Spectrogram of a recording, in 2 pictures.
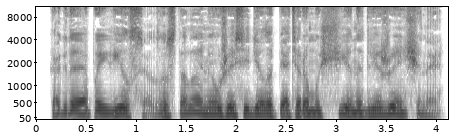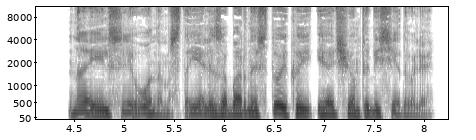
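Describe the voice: The background stays quiet. Plain reading aloud comes with lively intonation.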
